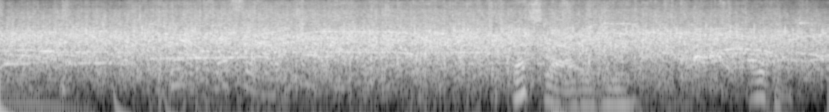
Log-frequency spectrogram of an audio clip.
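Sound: loud audience applause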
